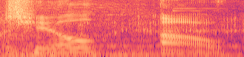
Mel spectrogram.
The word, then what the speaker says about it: Chillo: I believe that's how you're supposed to say your name. Chill O. Sorry I've been calling you Chilo all the time. But hey, you know, at least now I'm pronouncing your name right.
